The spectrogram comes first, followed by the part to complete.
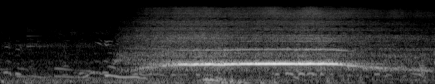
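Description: Small steam tank locomotive's whistle sounding one long blast: a hiss of steam, then a steady high whistle for about two seconds that sags slightly in pitch as it closes off. The departure whistle, given as the green flag is shown.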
